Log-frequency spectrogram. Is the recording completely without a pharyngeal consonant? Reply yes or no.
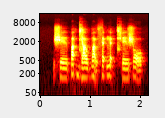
yes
